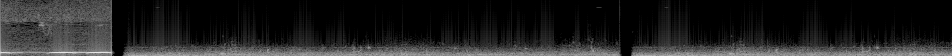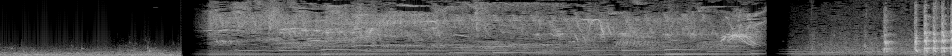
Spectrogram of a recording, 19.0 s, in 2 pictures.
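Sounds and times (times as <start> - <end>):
underwater rumble and gurgle: 1.2 - 11.4.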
